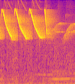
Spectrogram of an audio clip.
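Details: Canary singing for training, timbrado type: four clear downslurred whistles about a third of a second apart, then a soft rising note.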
